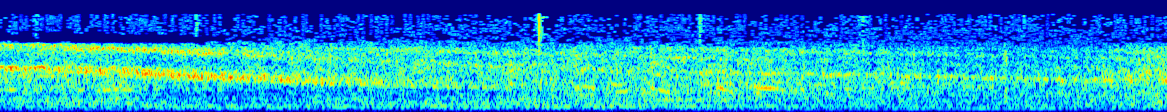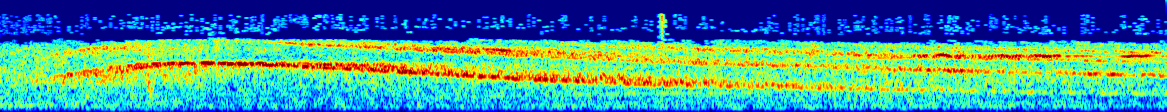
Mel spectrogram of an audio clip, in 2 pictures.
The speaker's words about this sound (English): Ambulance rolling in. Off in the distance, the opposite direction.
